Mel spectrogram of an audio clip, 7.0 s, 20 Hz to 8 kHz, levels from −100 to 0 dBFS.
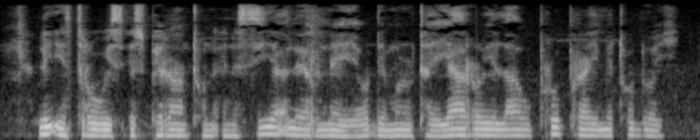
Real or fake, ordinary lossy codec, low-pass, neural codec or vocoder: real; MP3, 48 kbps; 7.2 kHz; none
